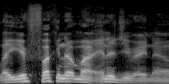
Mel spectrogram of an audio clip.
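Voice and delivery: ordinary talk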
